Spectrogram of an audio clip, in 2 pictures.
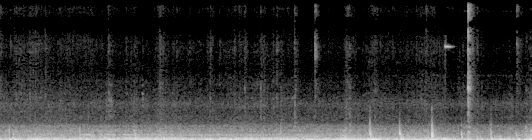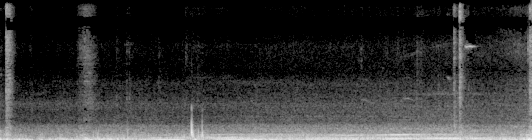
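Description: A bus engine rumbles steadily from inside while driving.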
